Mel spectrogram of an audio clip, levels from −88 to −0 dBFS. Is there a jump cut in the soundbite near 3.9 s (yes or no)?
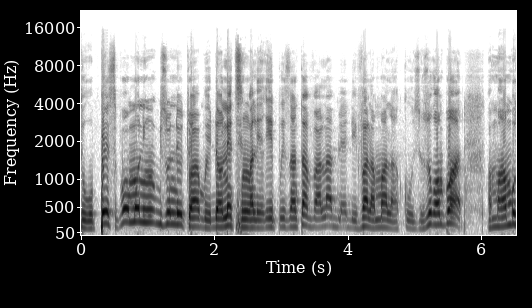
no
